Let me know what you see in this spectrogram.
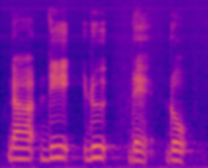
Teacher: Japanese R, is different from English, French, or German R, but it is the same as Spanish R without trill. So it's also close to Turkish R or Italian R without trill.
